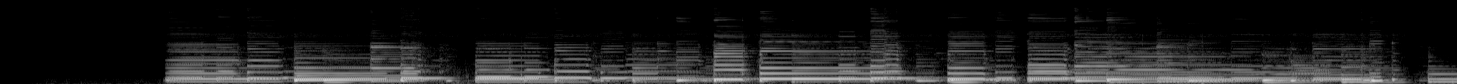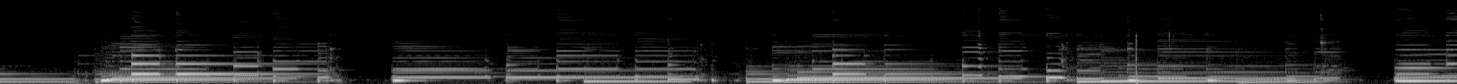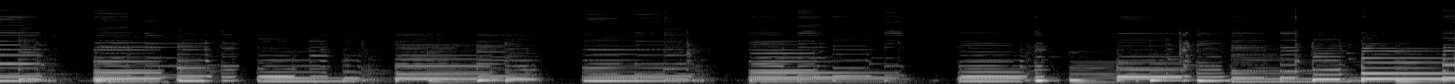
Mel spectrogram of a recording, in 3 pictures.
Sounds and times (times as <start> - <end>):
Inside, small room: 0.2 - 43.6
Acoustic guitar: 1.6 - 43.6.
